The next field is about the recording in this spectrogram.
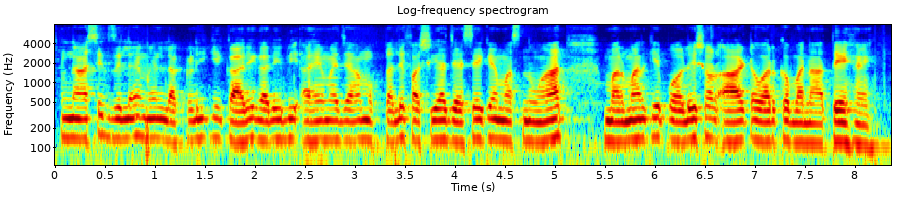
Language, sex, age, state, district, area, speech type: Urdu, male, 18-30, Maharashtra, Nashik, urban, spontaneous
